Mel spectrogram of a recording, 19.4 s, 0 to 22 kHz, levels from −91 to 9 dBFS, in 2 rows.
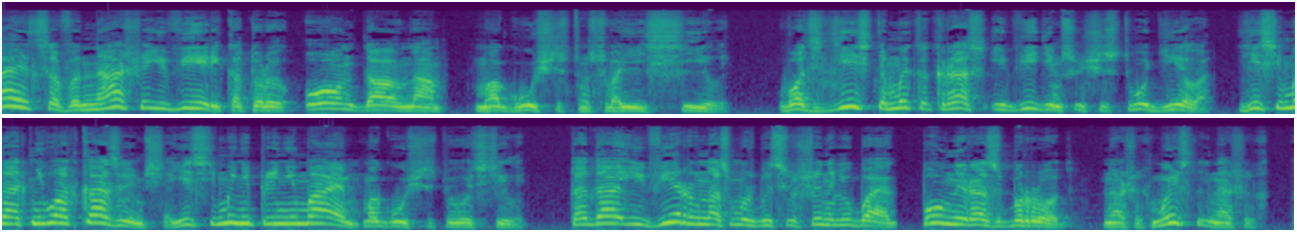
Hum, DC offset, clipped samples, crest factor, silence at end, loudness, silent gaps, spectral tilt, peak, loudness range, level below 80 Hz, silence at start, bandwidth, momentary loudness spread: none; 0.2%; under 0.1%; 12 dB; 0.2 s; -13 LUFS; none; -5 dB/octave; 0 dBFS; 2 LU; -50 dBFS; 0 s; 16.5 kHz; 7 LU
